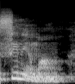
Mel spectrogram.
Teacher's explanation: সিনেমা উচ্চারণ করার সময় জিভটা দেখো ঠিক দাঁতেই লাগছে। উচ্চারণ করো সি ফিশ, সি উচ্চারণ করার সময় জিভটা ঠিক দাঁতেই লাগছে, ওপরের পাটির দাঁতের পিছনে। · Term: দন্ত স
